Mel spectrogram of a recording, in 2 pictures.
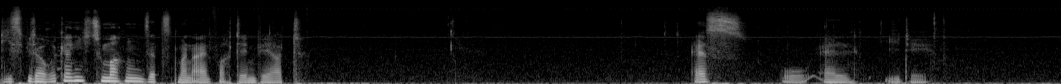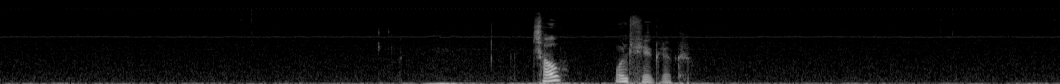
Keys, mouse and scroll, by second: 3.1 click, 3.7 Up, 4.6 BackSpace, 7.5-9.2 typing, 9.5 Return, 13.2 click, 20.2 click.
